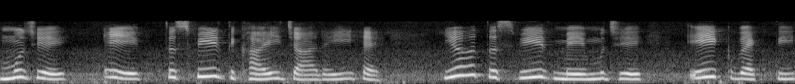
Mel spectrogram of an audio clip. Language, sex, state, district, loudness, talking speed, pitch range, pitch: Hindi, female, Uttar Pradesh, Budaun, -12 LUFS, 115 wpm, 245-325 Hz, 265 Hz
